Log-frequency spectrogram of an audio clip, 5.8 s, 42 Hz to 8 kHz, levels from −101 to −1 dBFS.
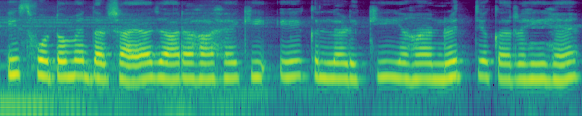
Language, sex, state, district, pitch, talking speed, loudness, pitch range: Hindi, female, Chhattisgarh, Raipur, 235 Hz, 155 wpm, -16 LUFS, 225-250 Hz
